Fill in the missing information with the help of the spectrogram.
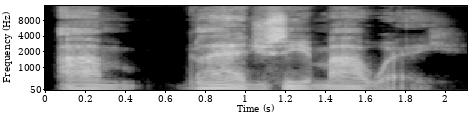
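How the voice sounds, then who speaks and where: A man playing a protective, calm older mafia grandfather in an ASMR roleplay, speaking gently in a folksy way. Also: low voice, measured pace, slightly rough, no echo, studio quality, exaggerated voice. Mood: concerned, steady. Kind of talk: ASMR boyfriend roleplay acting.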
